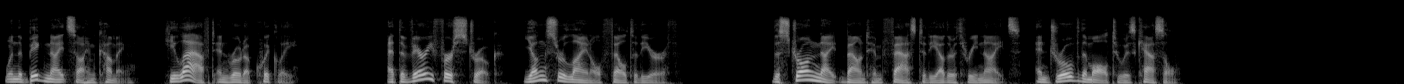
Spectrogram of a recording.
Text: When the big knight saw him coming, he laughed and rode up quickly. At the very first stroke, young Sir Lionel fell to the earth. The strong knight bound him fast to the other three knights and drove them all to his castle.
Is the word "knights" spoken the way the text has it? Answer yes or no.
yes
